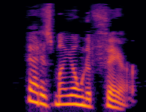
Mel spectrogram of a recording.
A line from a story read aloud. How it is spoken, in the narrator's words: snapped in apparent annoyance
